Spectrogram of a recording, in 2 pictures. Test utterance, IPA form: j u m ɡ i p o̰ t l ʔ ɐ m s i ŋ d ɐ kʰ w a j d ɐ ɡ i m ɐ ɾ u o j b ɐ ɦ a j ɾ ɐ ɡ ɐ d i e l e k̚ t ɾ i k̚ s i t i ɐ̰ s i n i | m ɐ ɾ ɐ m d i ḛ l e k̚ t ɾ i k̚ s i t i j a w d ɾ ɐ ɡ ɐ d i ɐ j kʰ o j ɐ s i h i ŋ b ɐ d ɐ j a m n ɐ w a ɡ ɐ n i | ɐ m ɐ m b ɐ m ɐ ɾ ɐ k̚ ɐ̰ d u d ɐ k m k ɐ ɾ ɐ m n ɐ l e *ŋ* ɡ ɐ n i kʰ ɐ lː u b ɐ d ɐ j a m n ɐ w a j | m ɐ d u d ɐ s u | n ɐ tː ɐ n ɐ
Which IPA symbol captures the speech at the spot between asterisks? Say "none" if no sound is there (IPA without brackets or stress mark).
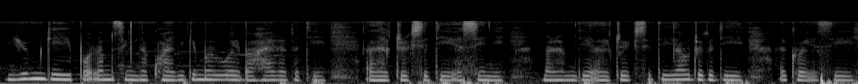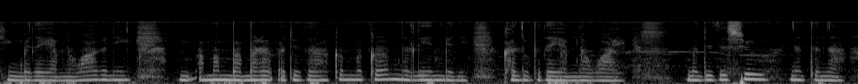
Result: n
